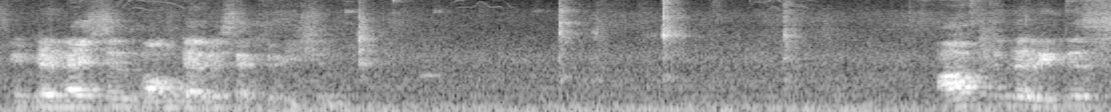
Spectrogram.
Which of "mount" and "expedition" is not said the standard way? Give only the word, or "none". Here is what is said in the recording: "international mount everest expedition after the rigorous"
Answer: expedition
